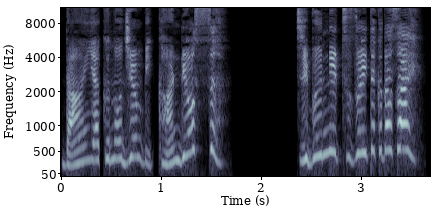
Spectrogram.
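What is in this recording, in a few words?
ATTACK Japanese; 少女前线:MSBS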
